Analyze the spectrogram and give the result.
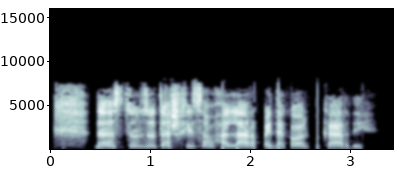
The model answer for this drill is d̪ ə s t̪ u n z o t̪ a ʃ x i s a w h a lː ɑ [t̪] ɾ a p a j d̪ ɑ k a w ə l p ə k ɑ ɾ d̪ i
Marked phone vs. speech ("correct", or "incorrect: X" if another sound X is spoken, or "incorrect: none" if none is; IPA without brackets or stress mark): incorrect: none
